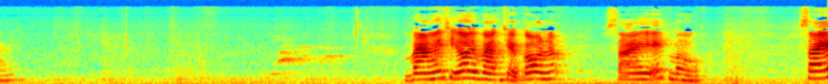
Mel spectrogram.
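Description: Clothes rustle as a shirt is shaken out and folded.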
